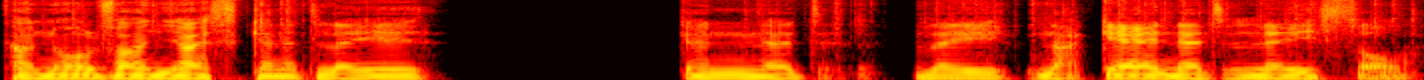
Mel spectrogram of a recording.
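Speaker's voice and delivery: very slow, piece by piece Welsh; careful sounding out. Real, not acted. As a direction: work through the long name slowly. Sounds out a long Welsh name.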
